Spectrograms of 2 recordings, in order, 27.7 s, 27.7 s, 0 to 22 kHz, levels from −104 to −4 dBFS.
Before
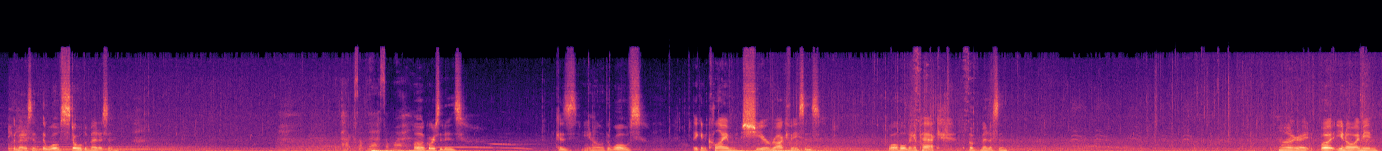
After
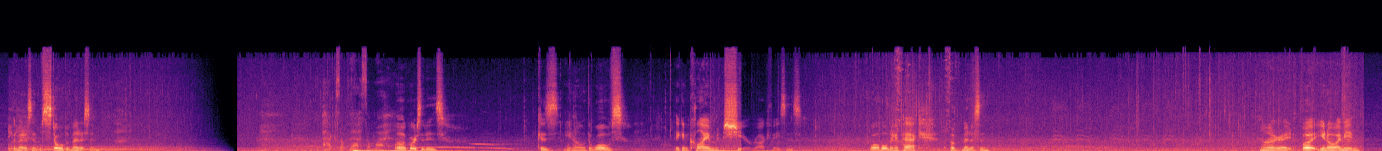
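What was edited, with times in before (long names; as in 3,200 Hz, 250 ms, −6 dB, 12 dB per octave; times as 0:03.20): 0:00.80–0:01.17: remove
0:03.52–0:05.12: fade out and dull
0:15.20–0:17.15: fade in quadratic, from −21.5 dB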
